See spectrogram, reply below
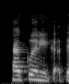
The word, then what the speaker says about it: Teklanika: And he crosses the Telankia. Oh, I know I said that wrong. Teklanika. Fuck, I do not know. – Good job. – Teklanika, thanks, I sounded it out.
